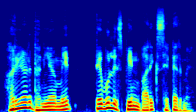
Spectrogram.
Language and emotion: Santali, neutral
